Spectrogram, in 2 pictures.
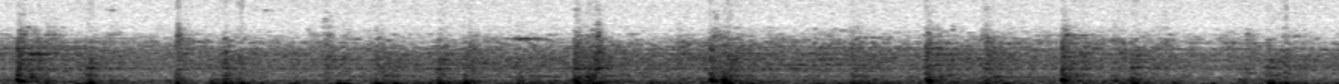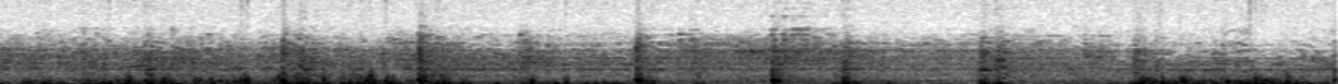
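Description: Passenger coaches of the Mysore–Dharwad Express rolling past, their wheels clattering over the rail joints in a repeating clickety-clack over a steady rumble.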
